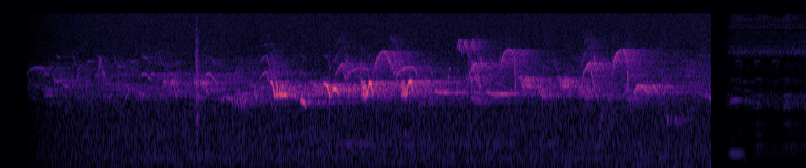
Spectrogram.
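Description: Songbirds singing: many short overlapping chirps and whistled notes, loudest from about three seconds in, cutting off abruptly about seven seconds in.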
